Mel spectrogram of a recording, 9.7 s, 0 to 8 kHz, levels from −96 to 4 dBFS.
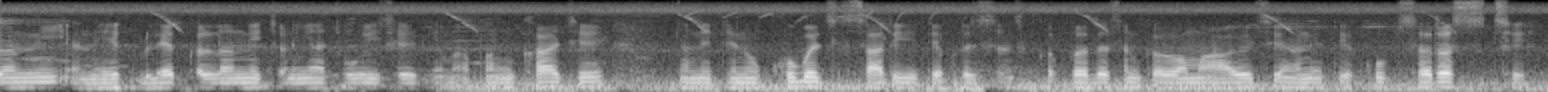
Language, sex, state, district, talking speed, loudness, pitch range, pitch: Gujarati, male, Gujarat, Gandhinagar, 155 wpm, -19 LUFS, 110-115 Hz, 110 Hz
